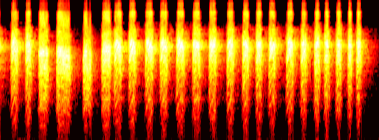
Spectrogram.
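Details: A continuous chain of rasping, scratchy calls from a white-breasted woodswallow, 'tembakan kasar' style, delivered at a steady quick pace of several notes per second without a break.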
